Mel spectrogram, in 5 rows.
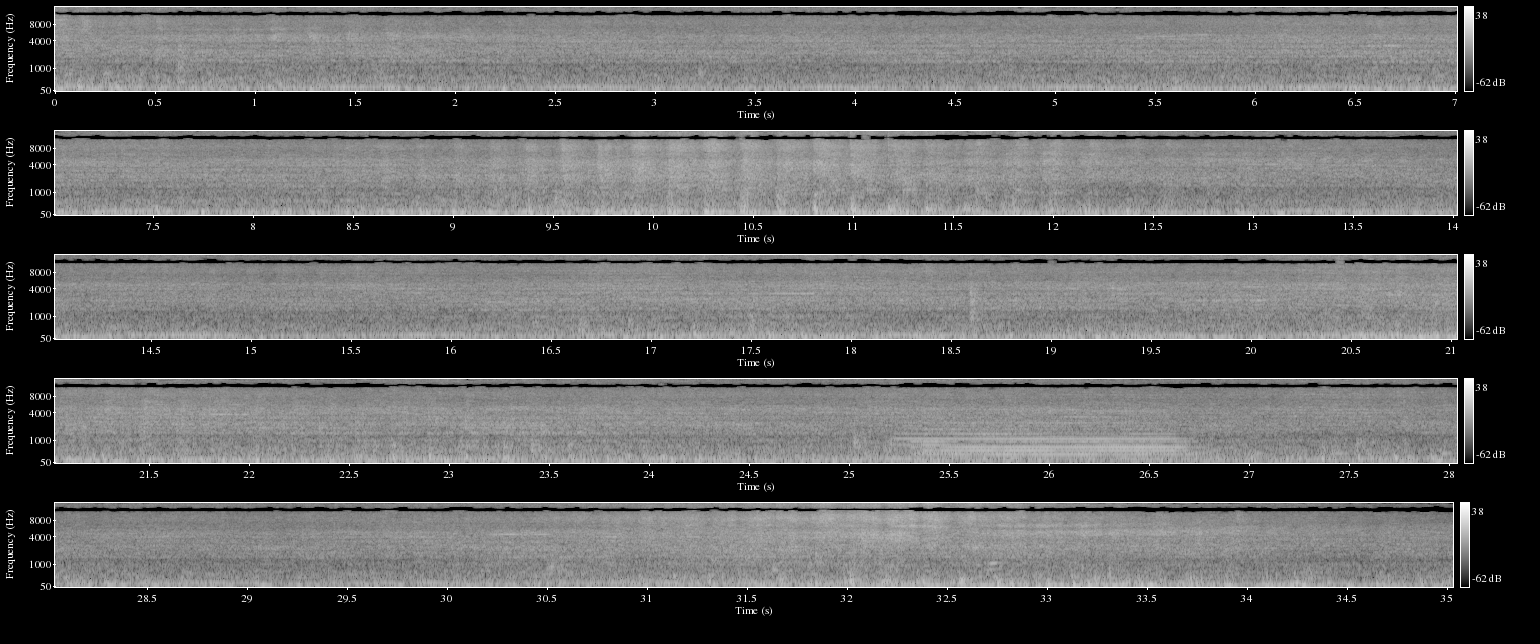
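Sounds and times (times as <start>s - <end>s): freight train wheels rumbling on rail: 0.0s - 35.0s
train horn chord: 25.2s - 27.1s.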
